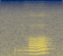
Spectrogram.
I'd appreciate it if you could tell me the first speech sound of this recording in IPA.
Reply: bʱ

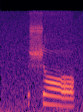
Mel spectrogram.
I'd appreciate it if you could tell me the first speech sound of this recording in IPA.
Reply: ʃ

